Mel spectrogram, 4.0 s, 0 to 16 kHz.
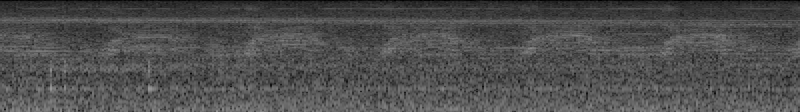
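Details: Robust cicada song from 24 July 2016. Rhythmic high buzzing pulses swell and fade about every two-thirds of a second over a steady background hiss.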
